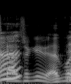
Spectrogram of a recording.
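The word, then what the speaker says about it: Kajagoogoo: It's Kaja Gugu.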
